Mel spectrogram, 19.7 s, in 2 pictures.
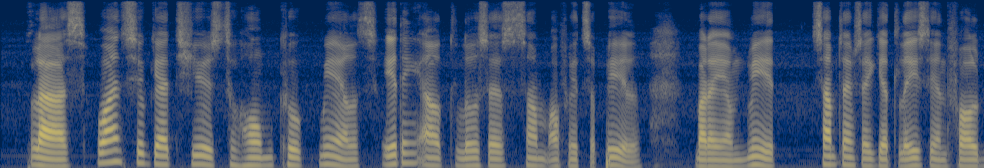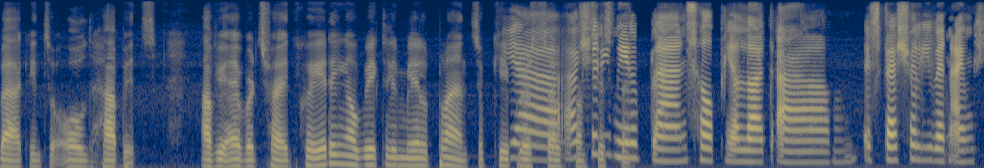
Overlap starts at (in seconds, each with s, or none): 14.9 s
